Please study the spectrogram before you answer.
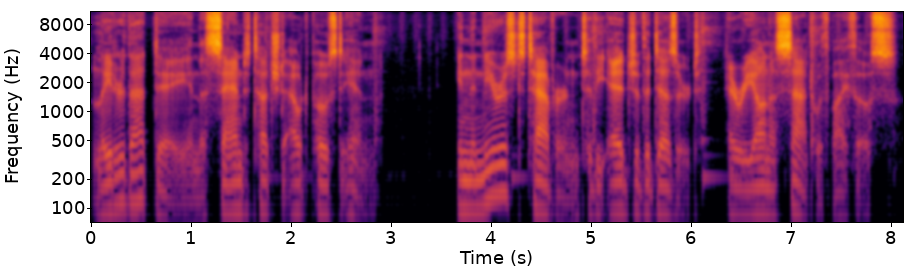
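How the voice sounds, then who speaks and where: A man's voice: deep voice, animated, normal speed, vocal fry, fairly bright tone, no echo, heavily acted. A man reading scripted narration for a fantasy audio drama.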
